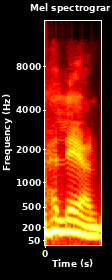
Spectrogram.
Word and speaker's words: Helen: Is it Helen or Helene? Do the Swedes call you Helene here? – Yeah, they do. They always get my name wrong, but it's Helen.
